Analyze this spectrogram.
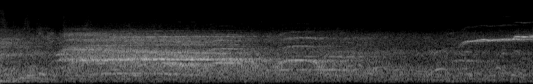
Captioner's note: audience cheering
